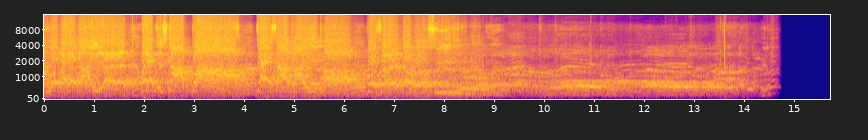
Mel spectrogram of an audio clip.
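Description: A man speaks with passion through a microphone in an echoing hall.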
